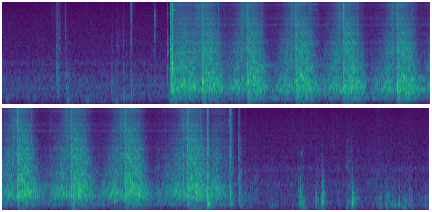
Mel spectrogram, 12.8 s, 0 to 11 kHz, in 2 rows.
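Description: Peugeot 205's 1.4-litre TU3 petrol engine being cranked by its starter motor in deep cold, turning over slowly and labouring in even pulses a little over once a second for about seven seconds, then stopping without catching. The battery is too weak to spin the cold engine fast enough to start it.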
